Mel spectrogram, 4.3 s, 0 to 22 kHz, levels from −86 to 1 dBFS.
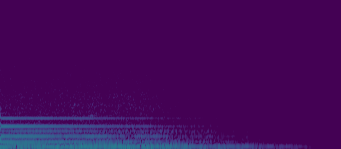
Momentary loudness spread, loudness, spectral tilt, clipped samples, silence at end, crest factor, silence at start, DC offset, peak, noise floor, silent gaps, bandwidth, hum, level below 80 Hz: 12 LU; -58 LUFS; -6.5 dB/octave; under 0.1%; 0.55 s; 14 dB; 0 s; under 0.1%; -42 dBFS; -86 dBFS; none; over 20 kHz; none; -58 dBFS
